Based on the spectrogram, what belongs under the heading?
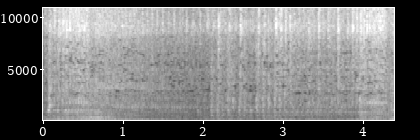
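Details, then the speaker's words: Honda Beat FI scooter with new injector, idles normally but when the throttle is snapped open the revs stumble and sag; fuel pump regulator is new but pressure is weak. "Nah kalau untuk hidup hidup normal ya cuman kalau gas kita bejek secara spontan nanti dia ee kerasa ya tuh tuh kosong"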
